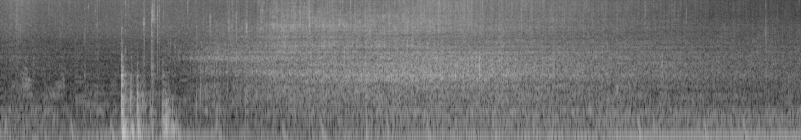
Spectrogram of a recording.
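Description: Crumbled sausage and flour frying in a skillet, stirred and scraped with a spatula at first. A sizzling hiss then swells up, loudest near the middle, and slowly dies away as half-and-half is poured into the hot pan to start the gravy.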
